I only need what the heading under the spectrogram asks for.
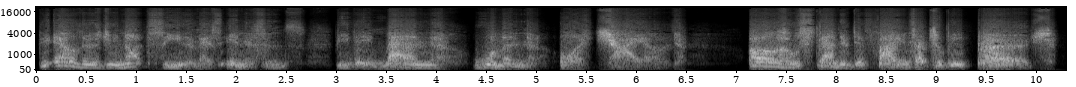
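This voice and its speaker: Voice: mid-range voice, animated, slow pace, gravelly, sharp tone, husky, heavily acted. An actor voicing a proud, honor-bound alien assassin, a villain in a strategy video game, speaking in a formal, grandiose and solemn way with menace. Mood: stern, menacing. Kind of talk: dramatic scripted game voice acting.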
